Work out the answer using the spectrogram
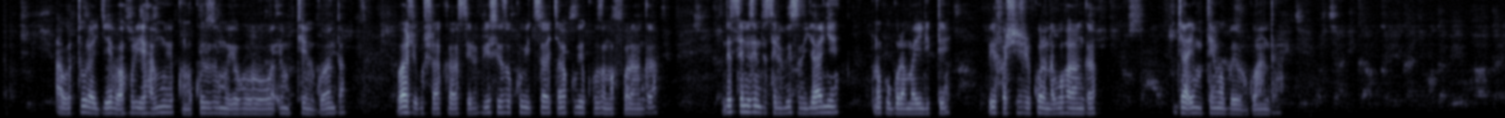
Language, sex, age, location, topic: Kinyarwanda, male, 18-24, Huye, finance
